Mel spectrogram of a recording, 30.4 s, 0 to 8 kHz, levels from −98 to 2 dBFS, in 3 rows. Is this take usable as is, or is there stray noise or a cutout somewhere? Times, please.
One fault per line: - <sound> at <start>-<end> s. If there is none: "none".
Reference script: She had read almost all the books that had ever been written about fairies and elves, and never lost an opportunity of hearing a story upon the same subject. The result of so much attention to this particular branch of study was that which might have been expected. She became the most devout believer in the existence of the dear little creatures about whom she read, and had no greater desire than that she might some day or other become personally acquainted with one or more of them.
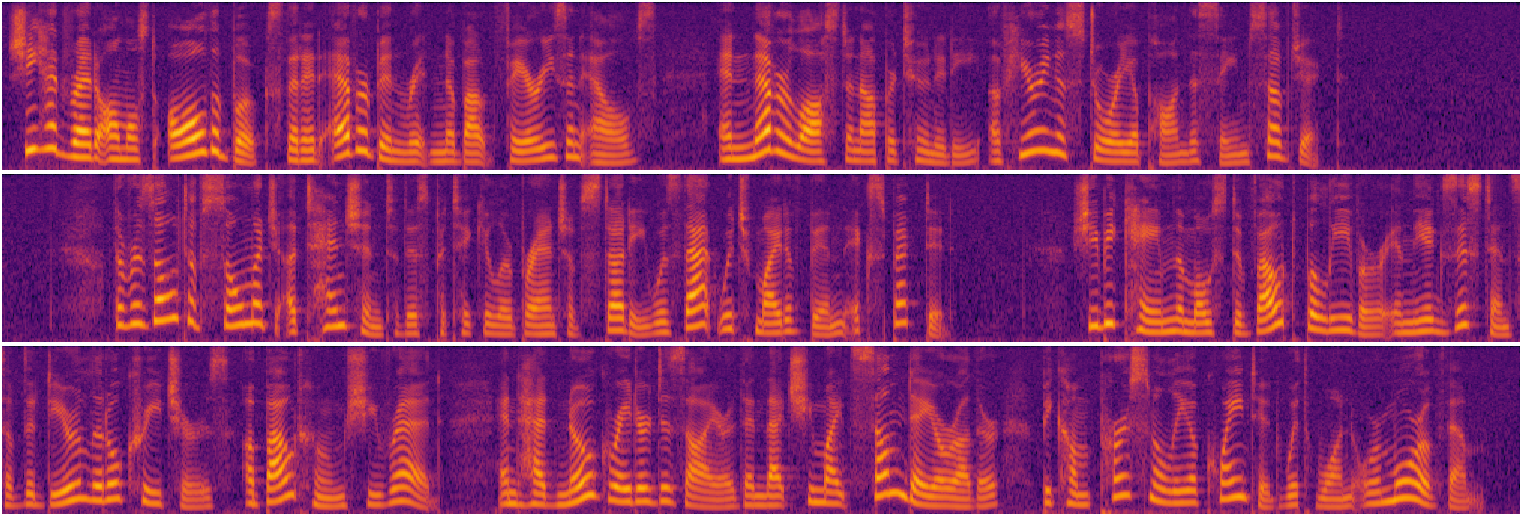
none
